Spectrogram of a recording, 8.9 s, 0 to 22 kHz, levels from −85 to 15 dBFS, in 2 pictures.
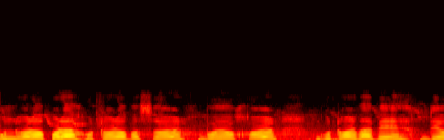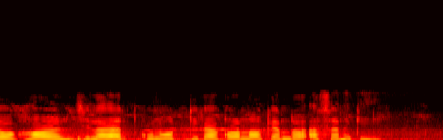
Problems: background sounds at intervals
